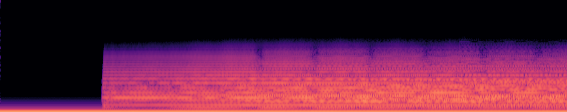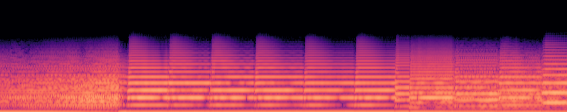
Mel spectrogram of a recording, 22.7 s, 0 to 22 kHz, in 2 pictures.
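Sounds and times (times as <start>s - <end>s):
trombone choir: 2.2s - 22.6s.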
